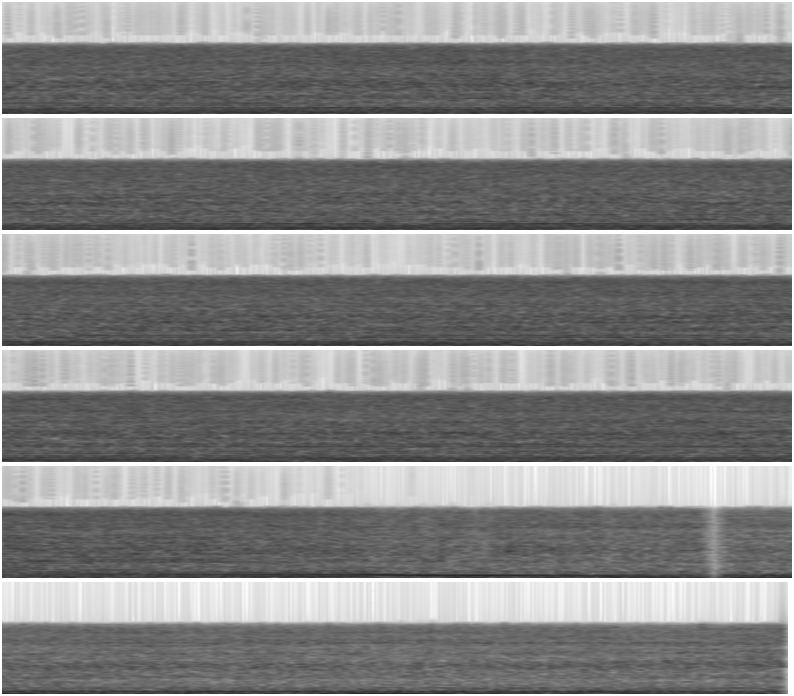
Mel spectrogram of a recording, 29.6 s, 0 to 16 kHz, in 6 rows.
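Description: Cessna 152's Lycoming O-235 four-cylinder engine and propeller heard from inside the cockpit, droning steadily on final approach. About two-thirds of the way in the pitch falls over a few seconds as the throttle comes back to idle, and the engine then idles at a lower pitch as the plane rolls on the runway.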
